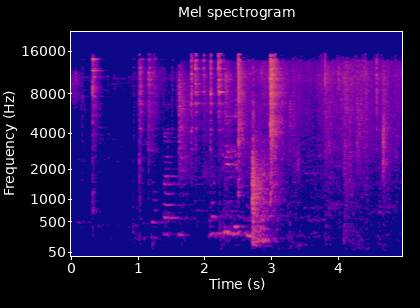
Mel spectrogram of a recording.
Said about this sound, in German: Im Gemeinschaftsraum räumt eine Pflegerin Gläser in die Spülmaschine.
